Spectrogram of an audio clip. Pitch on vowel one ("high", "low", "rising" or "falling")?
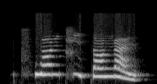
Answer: high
